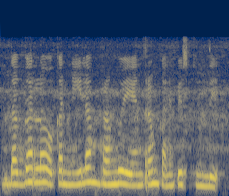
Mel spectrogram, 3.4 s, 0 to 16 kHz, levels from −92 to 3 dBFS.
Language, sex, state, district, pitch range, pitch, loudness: Telugu, female, Telangana, Mahabubabad, 215-240 Hz, 225 Hz, -13 LUFS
